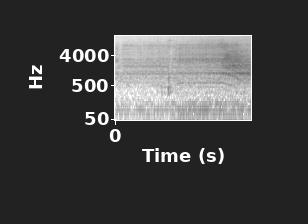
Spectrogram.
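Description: The 12-volt electric actuator of an exhaust cutout butterfly valve faintly whirring as it opens, growing louder toward the end. It runs sluggishly and sounds like the battery is dying.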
